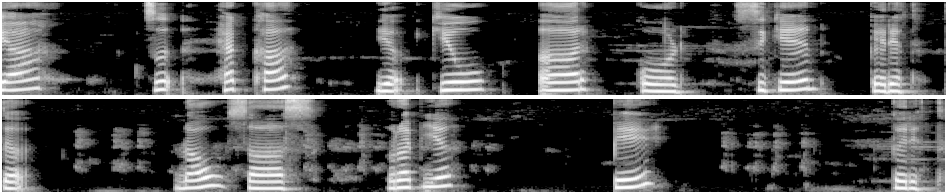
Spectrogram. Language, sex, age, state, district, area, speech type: Kashmiri, female, 18-30, Jammu and Kashmir, Ganderbal, rural, read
